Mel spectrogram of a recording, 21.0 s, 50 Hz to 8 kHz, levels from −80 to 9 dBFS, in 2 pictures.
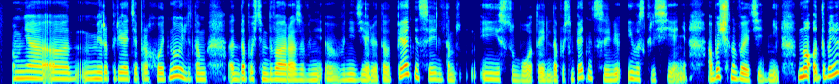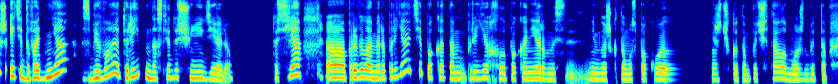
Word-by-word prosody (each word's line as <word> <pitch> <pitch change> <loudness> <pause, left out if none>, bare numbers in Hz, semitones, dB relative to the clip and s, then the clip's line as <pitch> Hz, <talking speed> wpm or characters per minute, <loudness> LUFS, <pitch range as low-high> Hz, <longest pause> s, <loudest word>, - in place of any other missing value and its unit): У - - -5
меня, 195 0 +2
а, 185 -1 +2
мероприятие 180 -1 -2
проходит, 170 0 -3
ну 250 +3 +2
или 190 -8 -2
там, 165 0 -4 0.2
а, - - -2
допустим, 175 -1 0
2 165 0 +3
раза 155 0 +1
в 150 - -10
не 155 - -4
в 80 - -6
неделю. 155 - -3
Это 75 - -5
вот - - -5
пятница 245 - +4
или 170 -1 -4
там 75 - -7
с - - -15 0.2
и 170 0 -3
с 170 - +4
субботы, 135 - -3
или, 70 - -6
допустим, 160 - -4
пятница 200 -6 -2
или 155 +2 -3
и 185 - -2
воскресенье. 165 -4 -2 0.2
Обычно 225 -4 +4
в 175 - -2
эти 150 -3 +1
дни, 140 - -7 0.2
но, 240 +4 +7
а, - - +3
ты 230 - -3
понимаешь, 315 +9 +3
эти 255 -1 +4
2 210 0 +4
дня 230 - +5 0.2
сбивают 205 - +3
ритм 230 +2 +2
на 190 - -1
следующую 210 0 +1
неделю. 175 -2 -2 0.5
То - - -7
есть 190 +5 +6
я, 290 +3 +6 0.3
а, 205 0 +7
провела 215 0 +5
мероприятие, 230 - -1
пока 205 -1 -2
там 185 -2 -3
приехала, 195 -2 -3
пока 175 +1 -4
нервность 175 -2 -1
немножко 170 -1 -6
там 165 - -3
успокоил, 160 0 -3 0.4
книжечку 160 -1 -6
там 155 -1 -8
почитала, 185 +3 -1
может 160 0 -5
быть, 160 +1 -9
там, - - -8
180 Hz, 190 wpm, -21 LUFS, 165-210 Hz, 0.5 s, но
